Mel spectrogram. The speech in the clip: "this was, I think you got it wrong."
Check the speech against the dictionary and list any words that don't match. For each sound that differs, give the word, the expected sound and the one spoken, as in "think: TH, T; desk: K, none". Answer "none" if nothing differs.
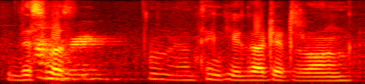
think: TH, T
